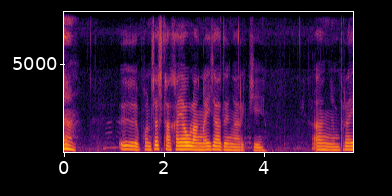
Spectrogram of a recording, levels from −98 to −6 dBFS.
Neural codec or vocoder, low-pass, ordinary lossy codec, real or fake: none; none; none; real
